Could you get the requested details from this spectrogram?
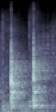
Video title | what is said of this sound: Enfin les problèmes se terminent ! | ça sonne creux et il a cassé là en premier et il a vu que bah du coup tu avais les les tuyaux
